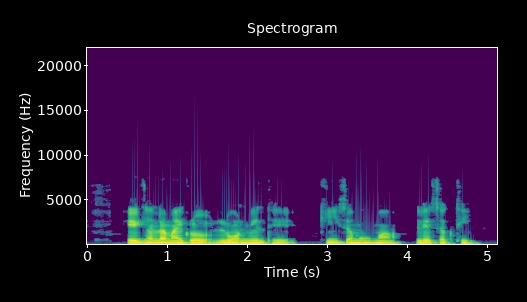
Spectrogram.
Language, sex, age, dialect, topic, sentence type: Chhattisgarhi, male, 18-24, Western/Budati/Khatahi, banking, question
